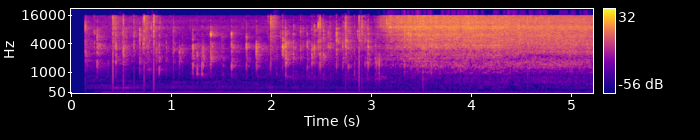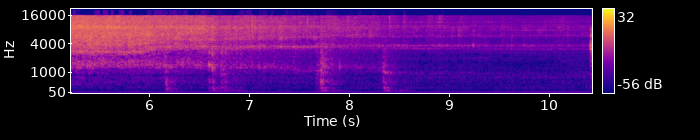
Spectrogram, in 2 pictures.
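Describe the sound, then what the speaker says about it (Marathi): Mustard seeds, curry leaves, red chillies and a pinch of asafoetida hit hot oil in a small tadka pan, sending up a loud, steady sizzle with a few spluttering pops before it settles and slowly fades. "त्यामध्ये टाकलेली मोहरी, कढीपत्ता आणि लाल मिरच्या टाकलेल्या आहे तडक्यासाठी"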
